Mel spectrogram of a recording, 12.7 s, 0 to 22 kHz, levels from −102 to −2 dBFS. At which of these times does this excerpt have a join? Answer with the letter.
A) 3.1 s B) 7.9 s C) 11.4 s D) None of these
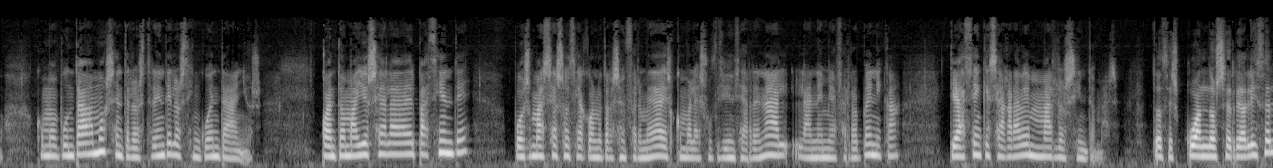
C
